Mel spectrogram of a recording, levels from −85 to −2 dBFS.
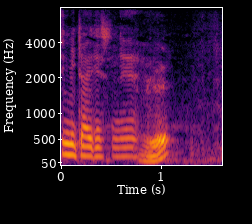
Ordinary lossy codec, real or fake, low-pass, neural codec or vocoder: none; fake; none; codec, 16 kHz, 8 kbps, FreqCodec, smaller model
